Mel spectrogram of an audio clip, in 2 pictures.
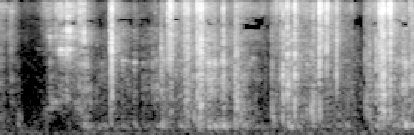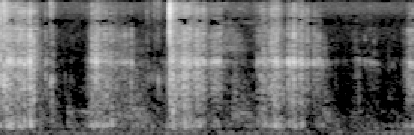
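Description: A person chewing a crispy fried chicken-skin crackling, with irregular small crunches and crackles close to the mouth.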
